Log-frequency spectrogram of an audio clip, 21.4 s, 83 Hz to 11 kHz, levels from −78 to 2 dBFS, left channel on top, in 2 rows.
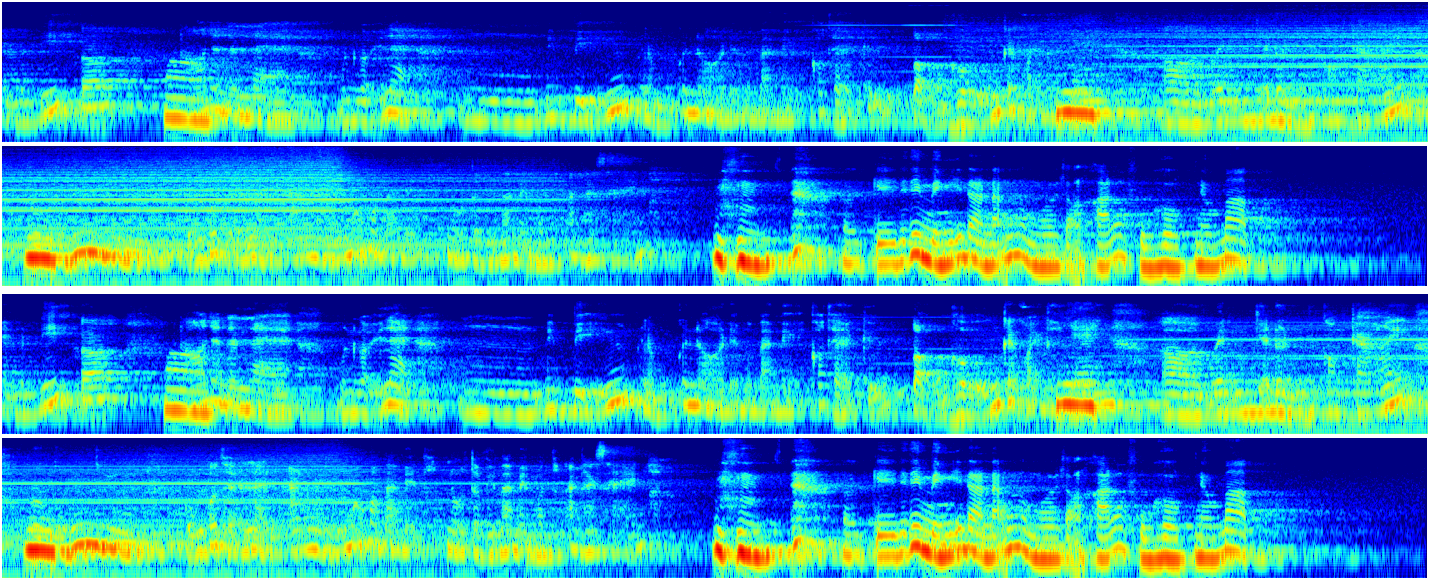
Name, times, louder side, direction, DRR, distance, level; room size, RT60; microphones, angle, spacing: voice 1, 0.0-15.7, right 1 dB, 75° right, 5 dB, 1.9 m, -29 dB
voice 2, 1.2-1.6 7.9-8.2 10.9-11.2 16.0-20.0, right 1 dB, 15° right, 9 dB, 0.5 m, -18 dB
sound 1, 6.4-16.2, left 4 dB, 90° left, 2.6 m, -36 dB
27.5 x 18.0 x 7.4 m, 2.5 s
head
